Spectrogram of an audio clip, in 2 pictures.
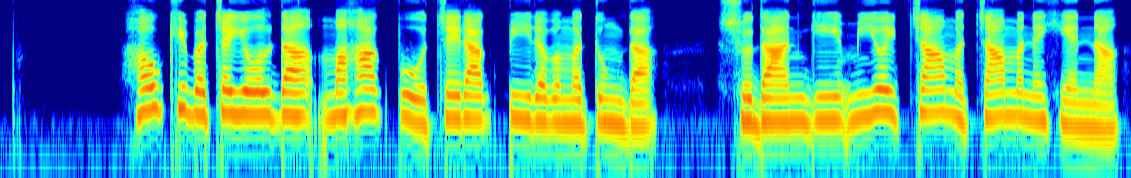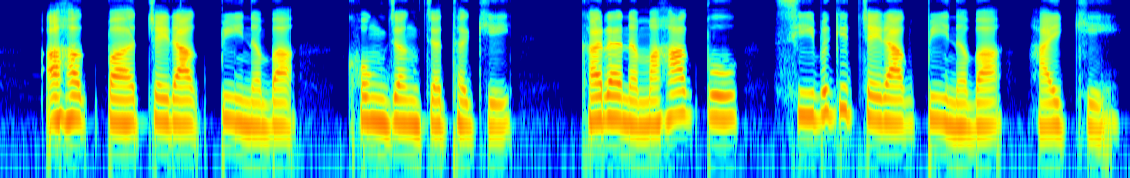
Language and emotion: Manipuri, neutral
